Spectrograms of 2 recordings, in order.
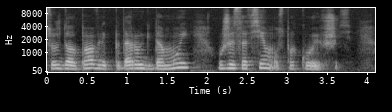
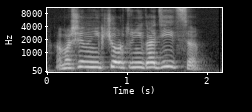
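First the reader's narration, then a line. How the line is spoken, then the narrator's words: Driver shouting back. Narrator (Russian): Водитель в долгу не оставался, тоже орал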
